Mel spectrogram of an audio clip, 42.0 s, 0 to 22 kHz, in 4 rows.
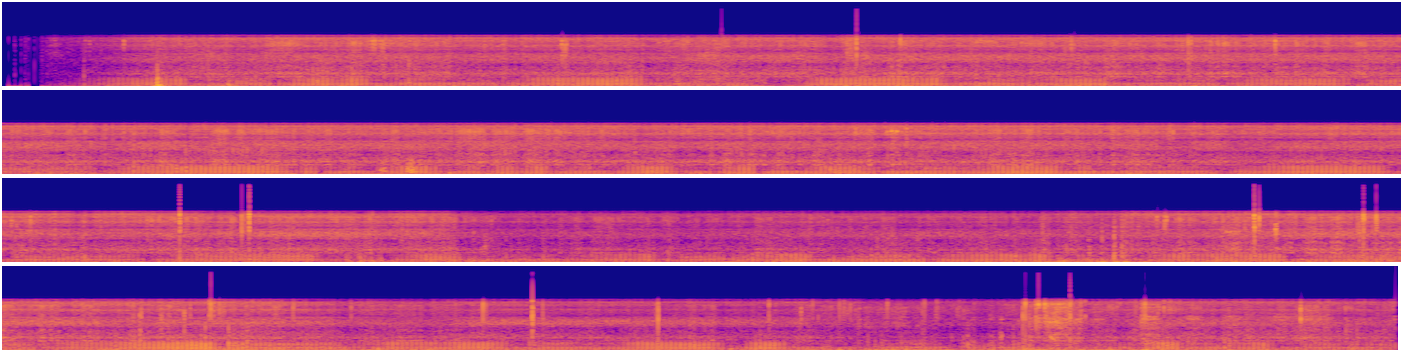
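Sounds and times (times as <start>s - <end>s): cat purring: 0.4s - 41.9s.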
